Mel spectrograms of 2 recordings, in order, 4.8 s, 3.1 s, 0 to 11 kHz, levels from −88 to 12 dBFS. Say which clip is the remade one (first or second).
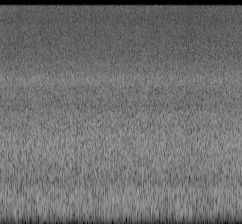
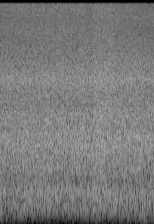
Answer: second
